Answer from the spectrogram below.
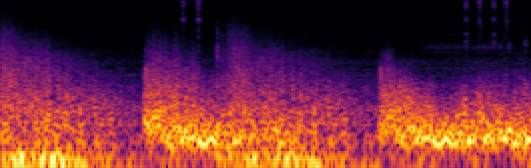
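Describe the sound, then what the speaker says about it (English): Artillery fire in a Napoleonic wargame of the Battle of Friedland, with Russian guns firing. Two heavy booming blasts land about two seconds apart, loud and close, over a constant rumbling battle background. "damn these Russian guns."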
